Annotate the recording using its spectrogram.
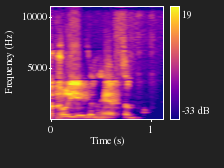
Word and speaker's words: Övergivenheten: okay, yeah, even uh, Övergivenheten.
